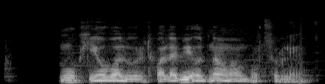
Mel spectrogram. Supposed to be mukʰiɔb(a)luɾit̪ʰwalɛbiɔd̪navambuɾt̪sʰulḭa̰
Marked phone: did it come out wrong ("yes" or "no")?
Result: no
